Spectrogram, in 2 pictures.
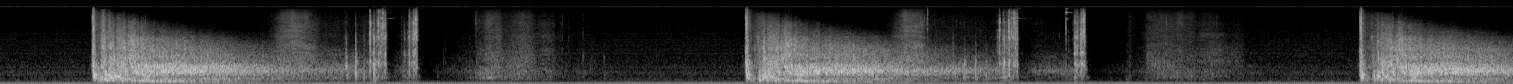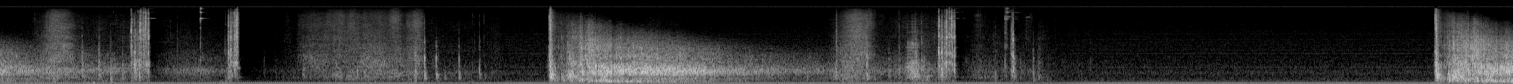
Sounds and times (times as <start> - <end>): Outside, rural or natural: 0.0 - 30.2.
